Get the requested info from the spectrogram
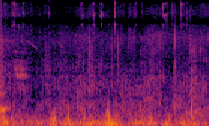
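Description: Footsteps on a loose gravel trail: irregular faint crunches and scuffs.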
